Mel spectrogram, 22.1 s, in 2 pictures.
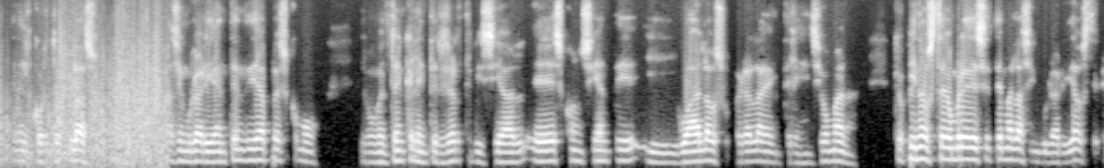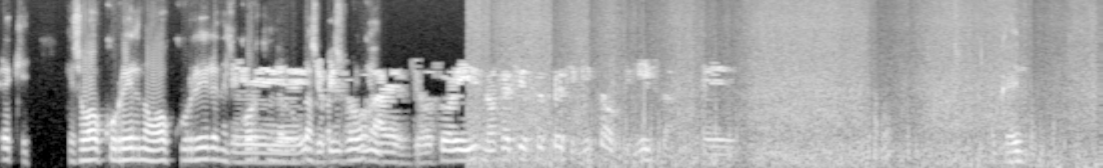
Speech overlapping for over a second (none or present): present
